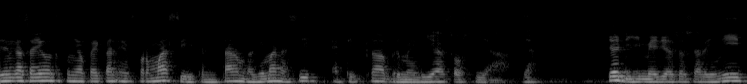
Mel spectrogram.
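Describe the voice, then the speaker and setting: A man's somewhat breathy, dark and mellow voice at medium pitch, with ordinary pitch variation and a fairly quick pace. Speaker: university student. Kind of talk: improvised class presentation. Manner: casual, halting with fillers.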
